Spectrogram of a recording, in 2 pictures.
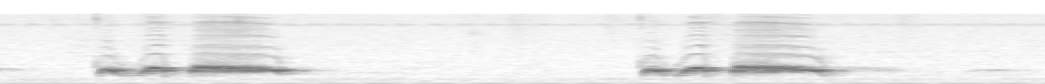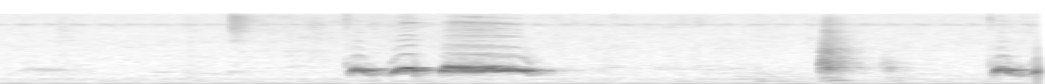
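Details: Female spotted dove cooing loudly to draw males. Four repeated phrases, each a short broken note then a longer rough coo, are spaced about three seconds apart. A sharp click and a faint low coo fall between them, with a constant hum throughout.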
